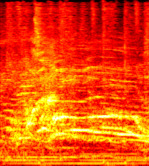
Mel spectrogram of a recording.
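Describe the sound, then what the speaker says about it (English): A dense indoor crowd at an independent wrestling show cheers and whoops loudly, with overlapping yells and shouts holding constant throughout. "This crowd is intense."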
